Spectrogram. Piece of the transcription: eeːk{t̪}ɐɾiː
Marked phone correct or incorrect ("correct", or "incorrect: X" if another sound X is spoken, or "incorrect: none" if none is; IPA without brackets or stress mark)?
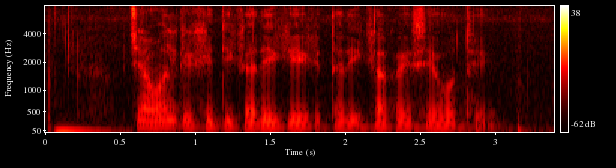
correct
